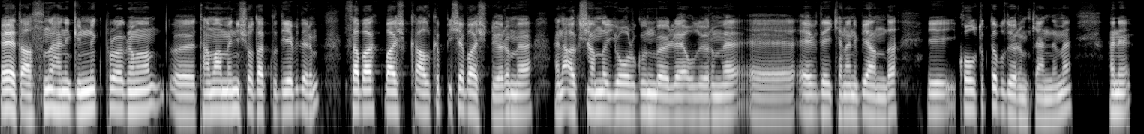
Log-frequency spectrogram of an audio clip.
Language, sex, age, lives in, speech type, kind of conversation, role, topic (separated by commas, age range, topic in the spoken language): Turkish, male, 25-29, Poland, conversation, advice, user, Yeni bir şehre taşındıktan sonra yeni arkadaşlar edinmek ve bir rutin kurmakta hangi zorlukları yaşıyorsunuz?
